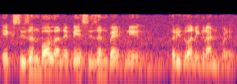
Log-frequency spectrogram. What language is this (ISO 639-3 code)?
guj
